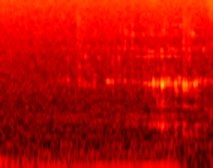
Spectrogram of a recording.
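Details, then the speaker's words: Dishwasher set to drain after removing a piece of glass stuck beside the drain pump impeller: low steady pump hum with water rushing and gurgling as the tub empties; normal drain. "draining properly now with the sink. So that's all it was, just a piece of glass stuck in there."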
